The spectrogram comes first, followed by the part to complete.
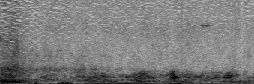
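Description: A person's slow exhale during a qigong breathing movement, faint and breathy, over a steady low hum that stops about three seconds in.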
